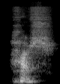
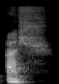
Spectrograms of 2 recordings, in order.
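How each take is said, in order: First: The word starts with an audible h sound. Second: The word starts with a vowel, no h sound. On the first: The speaker calls it wrong. "We don't say hash in French" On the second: The speaker calls it right. "we don't pronounce the H. So we say H"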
